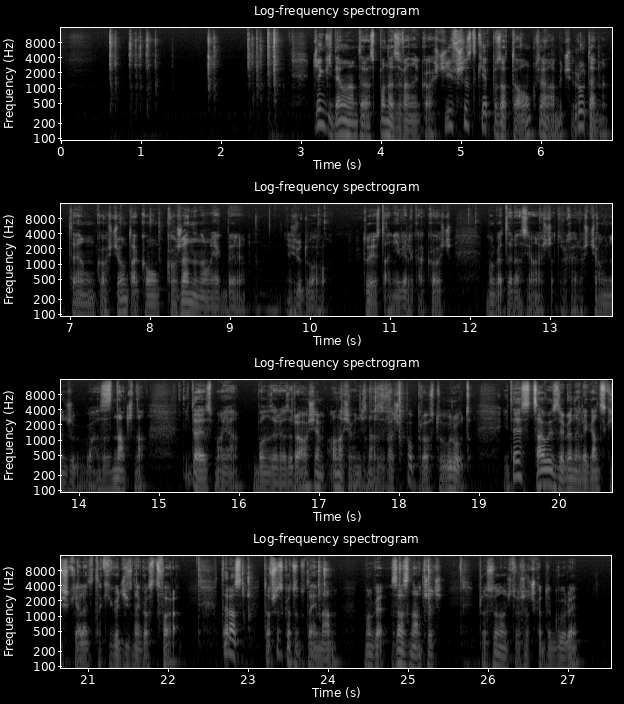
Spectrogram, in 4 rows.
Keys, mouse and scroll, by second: 0.6-2.6 typing, 2.6 Return, 4.0-5.9 drag, 6.1 shift+middle click, 6.9 shift+scroll up 1, 7.6 shift+middle click, 10.1 right click, 12.0 right click, 12.9-14.9 drag, 15.3 right click, 16.3 click, 16.6 click, 17.3 r, 17.5 o, 17.7 o, 17.7 t, 17.9 Return, 19.4-19.7 scroll down 1, 19.8-22.0 shift+middle drag, 22.9 Tab, 24.3 a, 24.9 a, 25.2 1.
